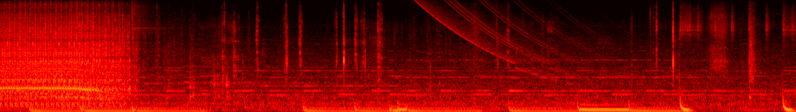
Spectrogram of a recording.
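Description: A pedal-run sewing machine stacks stitches in one spot. A loud whirring burst opens, then the machine settles into rhythmic, close mechanical ticking and knocking in repeated short runs.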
